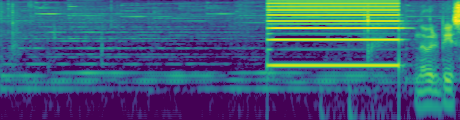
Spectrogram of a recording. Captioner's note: time out buzzer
